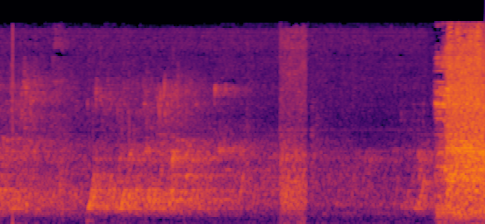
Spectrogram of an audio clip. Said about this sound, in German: Und ab und zu werden Mädchen mit blauen Lichtstrahlen beschienen, wenn sie mit dem Klang des Wasserblubberns nach oben gehen.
